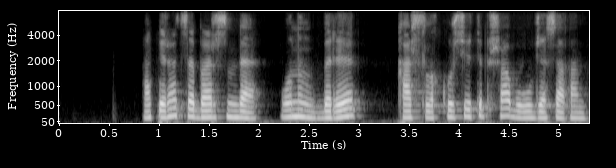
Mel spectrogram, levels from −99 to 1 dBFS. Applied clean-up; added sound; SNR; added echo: neural mask model DeepFilterNet 3.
